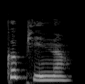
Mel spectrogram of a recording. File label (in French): "copine", French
